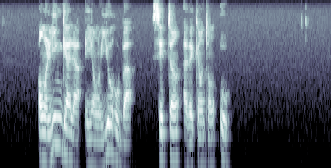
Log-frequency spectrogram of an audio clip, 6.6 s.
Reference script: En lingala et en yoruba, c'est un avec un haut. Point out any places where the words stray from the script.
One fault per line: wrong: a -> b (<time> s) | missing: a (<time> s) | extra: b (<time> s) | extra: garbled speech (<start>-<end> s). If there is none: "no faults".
extra: ton (4.1 s)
